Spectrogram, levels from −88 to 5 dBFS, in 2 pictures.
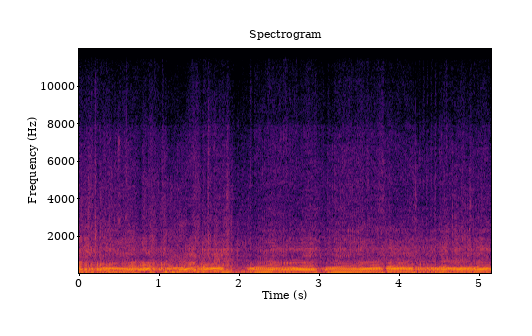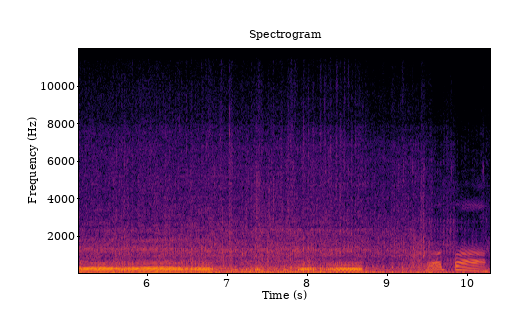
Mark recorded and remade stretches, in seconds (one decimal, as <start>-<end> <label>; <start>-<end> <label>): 0.0-0.7 recorded; 0.7-1.5 remade; 1.5-10.3 recorded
